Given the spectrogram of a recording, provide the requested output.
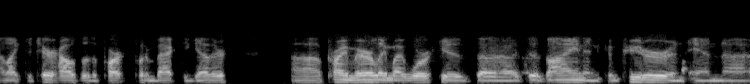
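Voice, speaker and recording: In a General American accent, a man with a normal speaking voice talks at a fairly low pitch and moderate pace. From California. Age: 60s. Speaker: kitchen and bath designer. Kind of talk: round table discussion.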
